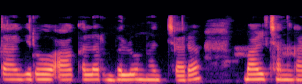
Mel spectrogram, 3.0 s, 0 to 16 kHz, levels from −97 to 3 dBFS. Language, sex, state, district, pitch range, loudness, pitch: Kannada, female, Karnataka, Dharwad, 205-220 Hz, -20 LUFS, 215 Hz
